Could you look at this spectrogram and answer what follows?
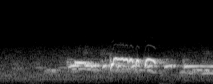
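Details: Actively singing local zebra dove, Banyumili katuranggan type, delivering one loud rolling coo phrase that swells after a quiet start and trails off into a steady lower note.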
